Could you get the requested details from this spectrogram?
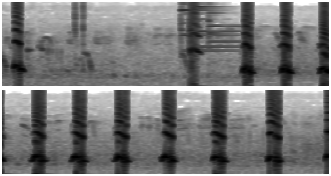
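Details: Eurasian coot giving a steady series of short, sharp, clipped notes, roughly two to three per second, after a brief burst of mixed higher sounds at the start.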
